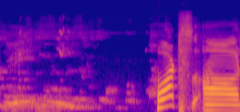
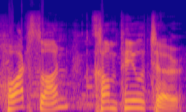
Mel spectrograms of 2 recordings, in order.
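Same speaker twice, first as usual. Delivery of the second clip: What's on computer? said slowly word by word; slow, clear teacher model; slow model reading; much slower than usual. Shown as a demonstration. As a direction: spell it out slowly for learners. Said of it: "কি বলবো?".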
